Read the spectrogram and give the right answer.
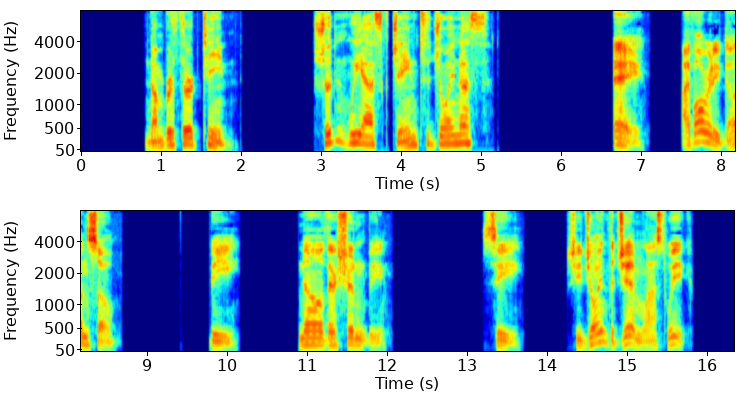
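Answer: A: I've already done so.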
